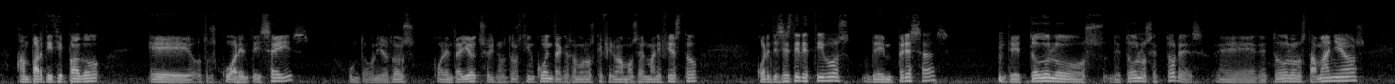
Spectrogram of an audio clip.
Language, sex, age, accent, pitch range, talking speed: Spanish, male, 40-59, Spanish, 115-150 Hz, 145 wpm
